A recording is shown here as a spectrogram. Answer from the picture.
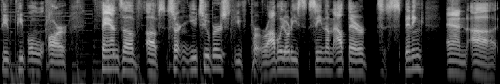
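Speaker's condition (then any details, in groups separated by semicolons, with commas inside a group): Stutter; repeated sounds, prolonged sounds, blocks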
